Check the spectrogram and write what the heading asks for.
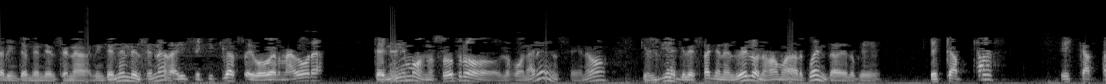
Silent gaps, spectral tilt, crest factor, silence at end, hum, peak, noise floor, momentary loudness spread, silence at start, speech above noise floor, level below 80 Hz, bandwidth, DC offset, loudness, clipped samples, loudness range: none; -7 dB/octave; 16 dB; 0 s; none; -8 dBFS; -45 dBFS; 10 LU; 0 s; 22 dB; -46 dBFS; 10.5 kHz; under 0.1%; -24 LUFS; under 0.1%; 2 LU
